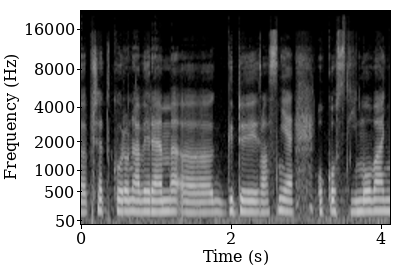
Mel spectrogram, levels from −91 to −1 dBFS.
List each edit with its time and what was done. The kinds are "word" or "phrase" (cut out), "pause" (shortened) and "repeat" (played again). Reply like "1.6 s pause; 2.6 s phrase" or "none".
2.4 s word; 3.1 s phrase

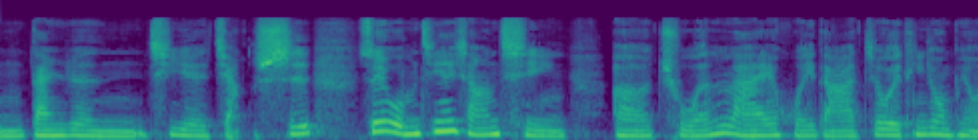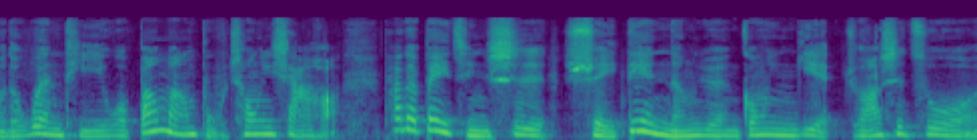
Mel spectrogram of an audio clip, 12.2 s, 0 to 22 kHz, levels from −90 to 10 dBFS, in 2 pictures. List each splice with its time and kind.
9.6 s pause

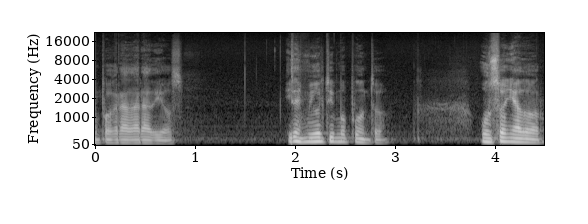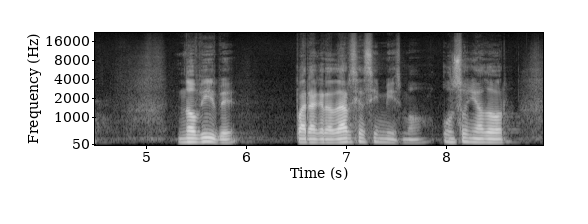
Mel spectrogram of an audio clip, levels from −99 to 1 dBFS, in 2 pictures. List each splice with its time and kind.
2.0 s word

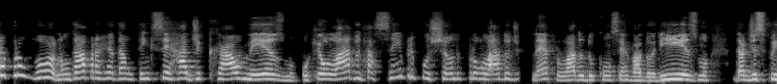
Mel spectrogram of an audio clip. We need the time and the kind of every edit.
1.4 s word; 3.6 s phrase; 5.2 s word

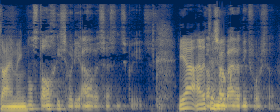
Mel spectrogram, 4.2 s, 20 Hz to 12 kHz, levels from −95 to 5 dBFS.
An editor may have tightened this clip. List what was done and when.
1.0 s word

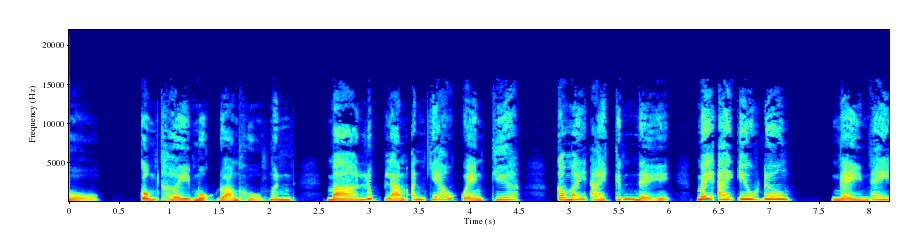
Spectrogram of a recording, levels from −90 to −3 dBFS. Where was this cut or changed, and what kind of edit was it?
none

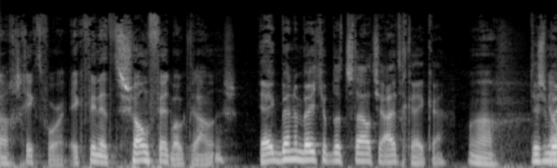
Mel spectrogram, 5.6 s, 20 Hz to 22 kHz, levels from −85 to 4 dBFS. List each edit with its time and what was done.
1.7 s word; 4.5 s pause

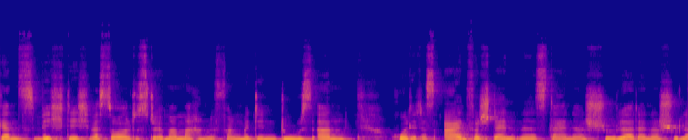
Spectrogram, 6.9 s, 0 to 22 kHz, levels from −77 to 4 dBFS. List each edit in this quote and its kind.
none

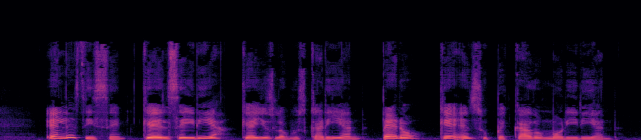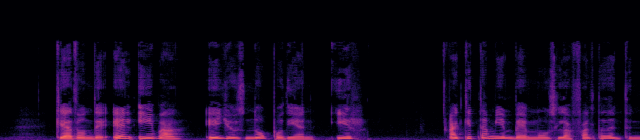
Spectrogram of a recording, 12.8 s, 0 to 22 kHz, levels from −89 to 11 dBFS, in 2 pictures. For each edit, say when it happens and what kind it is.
1.3 s pause; 2.4 s pause; 3.7 s pause

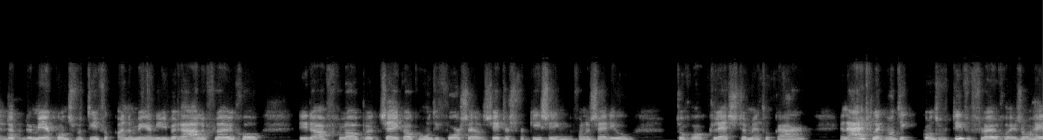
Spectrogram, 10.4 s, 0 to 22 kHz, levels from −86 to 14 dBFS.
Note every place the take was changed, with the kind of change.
1.2 s word

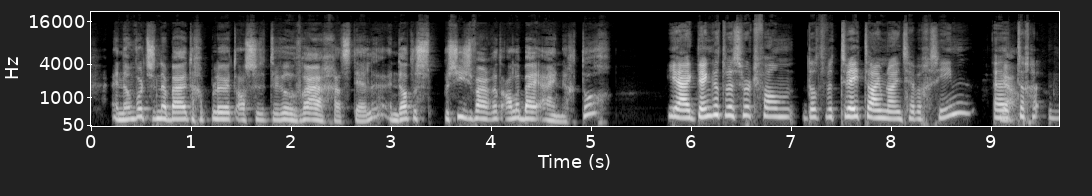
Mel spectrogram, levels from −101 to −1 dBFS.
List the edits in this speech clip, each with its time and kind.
none

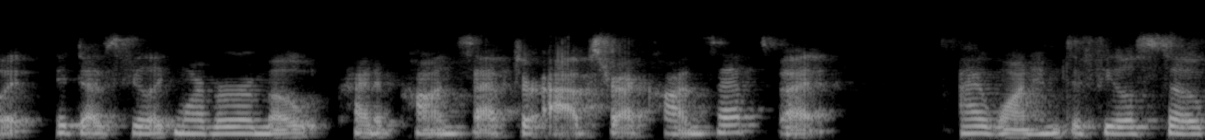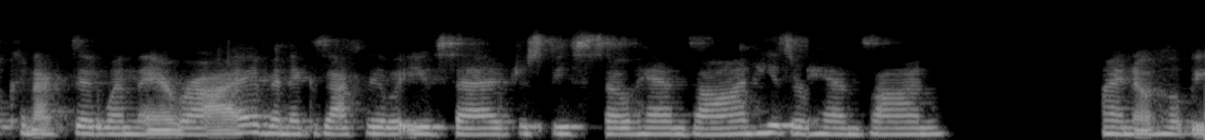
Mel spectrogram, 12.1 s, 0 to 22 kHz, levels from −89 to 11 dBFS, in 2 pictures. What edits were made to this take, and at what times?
10.1 s word

